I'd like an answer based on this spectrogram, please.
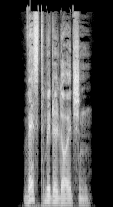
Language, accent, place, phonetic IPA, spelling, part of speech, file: German, Germany, Berlin, [ˈvɛstˌmɪtl̩dɔɪ̯t͡ʃn̩], westmitteldeutschen, adjective, De-westmitteldeutschen.ogg
- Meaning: inflection of westmitteldeutsch: 1. strong genitive masculine/neuter singular 2. weak/mixed genitive/dative all-gender singular 3. strong/weak/mixed accusative masculine singular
